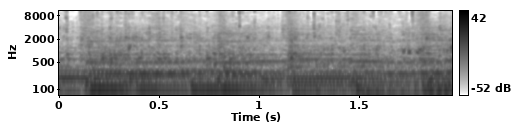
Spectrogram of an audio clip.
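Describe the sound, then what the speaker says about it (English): Water pours from a refrigerator's dispenser into a container while the line is purged after a water filter replacement, a steady close splashing fill lasting the whole moment. "This process will produce a large volume of water, likely more than a drinking glass can hold."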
